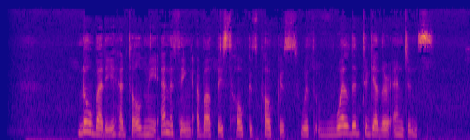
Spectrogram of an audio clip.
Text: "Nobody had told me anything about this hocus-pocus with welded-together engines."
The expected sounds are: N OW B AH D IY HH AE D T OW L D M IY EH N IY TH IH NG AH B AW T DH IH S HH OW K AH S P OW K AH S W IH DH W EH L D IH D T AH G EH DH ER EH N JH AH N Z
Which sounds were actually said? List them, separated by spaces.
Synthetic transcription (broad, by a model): N OW B AH D IY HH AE D T OW L D M IY EH N IY TH IH NG AH B AW T DH IH S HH OW K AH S P OW K AH S W IH DH W EH L D IH D T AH G EH DH ER EH N JH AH N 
